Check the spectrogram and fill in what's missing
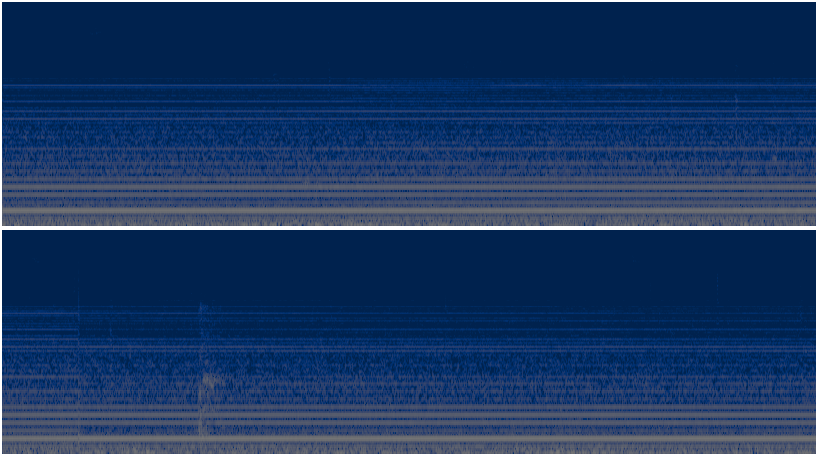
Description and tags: Hig Voltage Transformer
It make the vroom sound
